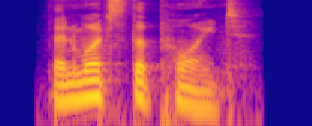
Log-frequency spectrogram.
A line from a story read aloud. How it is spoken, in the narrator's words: The old detective grunted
